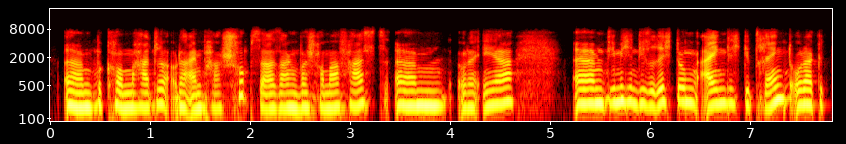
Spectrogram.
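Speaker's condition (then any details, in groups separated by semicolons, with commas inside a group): Cleft palate; congenital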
